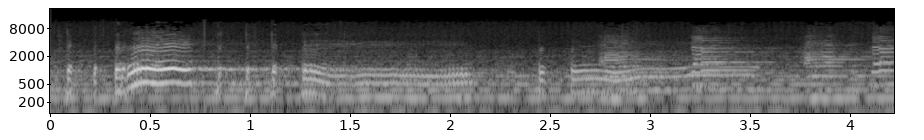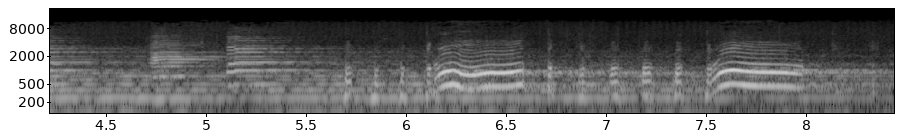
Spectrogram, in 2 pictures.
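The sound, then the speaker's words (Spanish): A rooster and chickens cluck in a busy barnyard, with several loud, rising squawks standing out among steady bursts of clucking. No voices are heard. “Aprendan primero que aquí en el corral su padre, el gallo, es la autoridad.”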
